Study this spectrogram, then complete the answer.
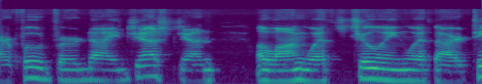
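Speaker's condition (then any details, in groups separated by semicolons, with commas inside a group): Primary lateral sclerosis, bulbar onset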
